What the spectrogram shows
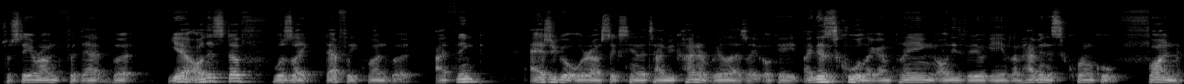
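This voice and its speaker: With an ordinary speaking voice, a man talks at a fairly quick pace in a fairly low pitch, using ordinary pitch variation. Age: young. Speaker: online business creator. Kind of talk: casual motivational vlog. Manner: casual, filler-heavy.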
